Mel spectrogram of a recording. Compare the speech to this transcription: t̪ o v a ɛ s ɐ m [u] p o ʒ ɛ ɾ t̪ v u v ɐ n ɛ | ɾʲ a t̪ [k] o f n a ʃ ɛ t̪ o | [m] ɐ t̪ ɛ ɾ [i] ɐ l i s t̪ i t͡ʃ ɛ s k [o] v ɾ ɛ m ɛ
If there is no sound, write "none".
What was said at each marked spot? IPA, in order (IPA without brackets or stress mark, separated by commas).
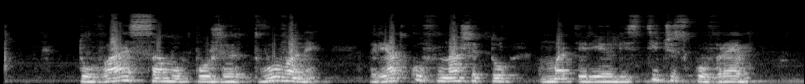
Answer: o, k, m, i, o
